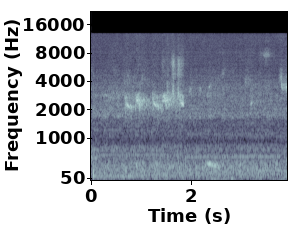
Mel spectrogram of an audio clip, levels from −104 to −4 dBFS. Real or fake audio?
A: fake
